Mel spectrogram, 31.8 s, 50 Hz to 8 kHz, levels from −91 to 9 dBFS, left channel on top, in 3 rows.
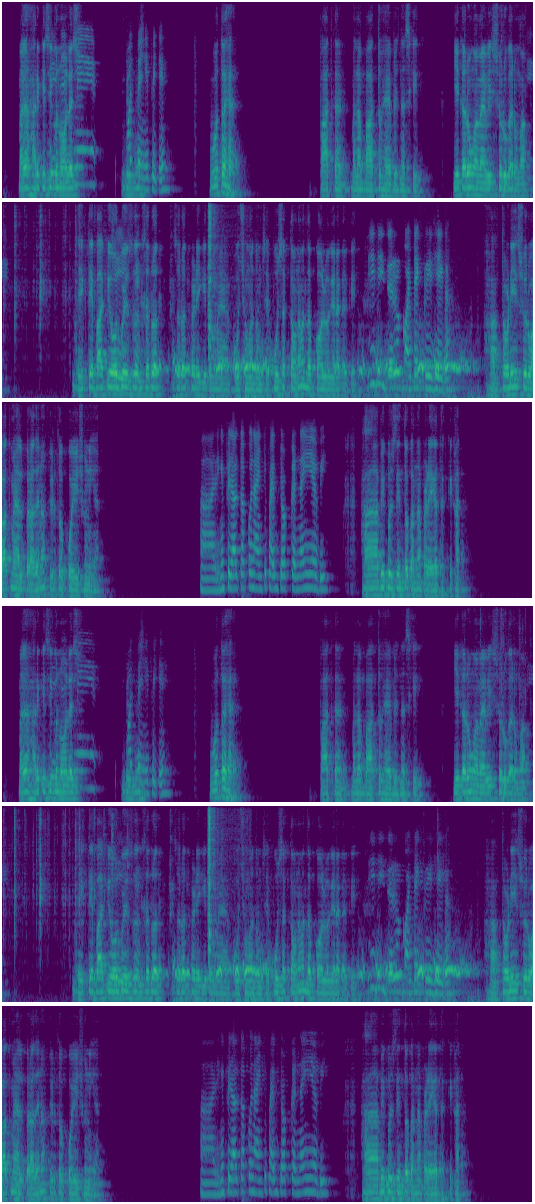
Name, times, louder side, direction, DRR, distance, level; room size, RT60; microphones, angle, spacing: voice 1, 0.3-1.5 2.4-2.8 4.1-4.7 6.4-8.3 9.0-10.5 12.0-17.7 20.3-23.2 28.2-30.4, left 1 dB, 30° left, 2 dB, 1.6 m, -34 dB
voice 2, 0.9-1.8 2.5-3.4 10.5-10.7 12.9-13.6 17.9-19.7 25.2-27.8, left 4 dB, 70° left, 9 dB, 0.6 m, -39 dB
sound 1, 8.9-20.9, right 5 dB, 85° right, 1.6 m, -47 dB
Bird, 13.3-13.4 13.6-16.1 17.2-17.5 17.7-20.1, equal, 10° left, 0.5 m, -35 dB
17.5 x 6.3 x 5.8 m, 0.41 s
head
